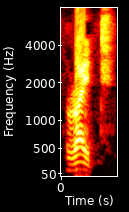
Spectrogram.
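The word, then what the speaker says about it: wrong: রং, ডাব্লিউ আর ও এন জি, রং, এখানে ডাব্লিউর পরে আবার আর আছে, এই ডাব্লিউটা অনিচ্ছারিত থাকবে, অর্থাৎ ডাব্লিউর উচ্চারণ হবে না, তাই এটাকে বলতে হবে রং, রং মানে ভুল।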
